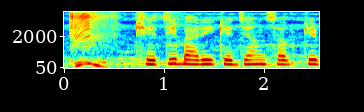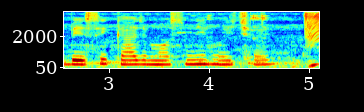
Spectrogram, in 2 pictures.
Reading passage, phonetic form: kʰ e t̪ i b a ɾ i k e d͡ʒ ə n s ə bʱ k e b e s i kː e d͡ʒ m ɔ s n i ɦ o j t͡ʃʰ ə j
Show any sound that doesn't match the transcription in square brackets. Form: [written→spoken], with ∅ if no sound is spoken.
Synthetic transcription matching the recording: kʰ e t̪ i b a ɾ i k e d͡ʒ ə n s ə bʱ k e b e s i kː [e→a] d͡ʒ m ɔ s n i ɦ o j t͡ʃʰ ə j

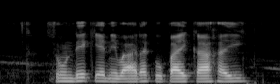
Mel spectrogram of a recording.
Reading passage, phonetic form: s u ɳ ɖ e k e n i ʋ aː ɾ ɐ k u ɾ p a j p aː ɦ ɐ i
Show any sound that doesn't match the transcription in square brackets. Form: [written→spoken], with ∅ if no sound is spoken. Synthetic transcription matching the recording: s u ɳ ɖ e k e n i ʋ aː ɾ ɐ k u [ɾ→∅] p a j [p→k] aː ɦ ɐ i

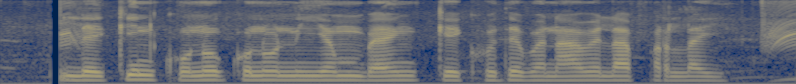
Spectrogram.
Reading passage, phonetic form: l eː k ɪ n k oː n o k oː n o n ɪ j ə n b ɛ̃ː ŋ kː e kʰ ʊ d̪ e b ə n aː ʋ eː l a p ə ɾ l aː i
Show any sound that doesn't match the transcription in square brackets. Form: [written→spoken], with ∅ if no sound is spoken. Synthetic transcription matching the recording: l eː k ɪ n k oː n o k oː n o n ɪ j ə [n→m] b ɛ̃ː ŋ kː e kʰ ʊ d̪ e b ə n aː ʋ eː l a p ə ɾ l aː i

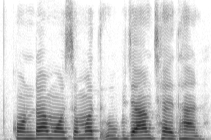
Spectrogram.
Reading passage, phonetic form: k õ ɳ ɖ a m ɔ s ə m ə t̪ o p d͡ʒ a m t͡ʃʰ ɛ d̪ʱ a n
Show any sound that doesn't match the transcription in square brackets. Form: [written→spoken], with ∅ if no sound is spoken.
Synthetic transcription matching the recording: k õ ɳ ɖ a m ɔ s ə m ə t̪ [o→u] p d͡ʒ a m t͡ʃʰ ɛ d̪ʱ a n

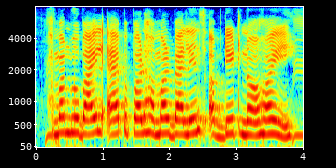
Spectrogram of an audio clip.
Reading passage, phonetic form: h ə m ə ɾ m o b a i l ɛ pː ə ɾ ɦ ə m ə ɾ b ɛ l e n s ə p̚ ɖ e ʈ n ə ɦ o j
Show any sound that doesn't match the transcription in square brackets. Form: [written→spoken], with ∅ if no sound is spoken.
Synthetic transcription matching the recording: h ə m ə ɾ m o b a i l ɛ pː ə ɾ ɦ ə m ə ɾ b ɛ l e n s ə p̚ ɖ e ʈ n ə ɦ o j

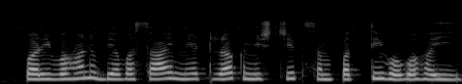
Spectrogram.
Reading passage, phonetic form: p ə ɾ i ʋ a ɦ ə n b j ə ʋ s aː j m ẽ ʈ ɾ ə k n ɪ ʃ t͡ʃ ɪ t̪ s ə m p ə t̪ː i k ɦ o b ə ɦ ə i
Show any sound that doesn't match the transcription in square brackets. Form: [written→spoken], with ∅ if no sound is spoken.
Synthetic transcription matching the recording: p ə ɾ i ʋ [a→ə] ɦ ə n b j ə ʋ s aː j m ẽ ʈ ɾ ə k n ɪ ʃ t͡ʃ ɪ t̪ s ə m p ə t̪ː i [k→∅] ɦ o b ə ɦ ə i

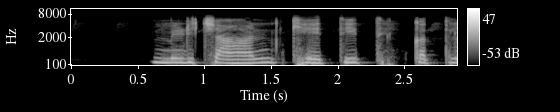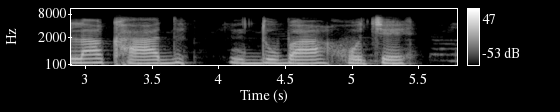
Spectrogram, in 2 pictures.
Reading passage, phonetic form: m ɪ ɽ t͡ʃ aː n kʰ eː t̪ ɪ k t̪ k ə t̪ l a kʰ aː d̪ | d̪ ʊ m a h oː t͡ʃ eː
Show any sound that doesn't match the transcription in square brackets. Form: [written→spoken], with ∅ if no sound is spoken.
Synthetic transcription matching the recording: m ɪ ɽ t͡ʃ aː n kʰ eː t̪ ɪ [k→∅] t̪ k ə t̪ l a kʰ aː d̪ | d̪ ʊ [m→b] a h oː t͡ʃ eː

